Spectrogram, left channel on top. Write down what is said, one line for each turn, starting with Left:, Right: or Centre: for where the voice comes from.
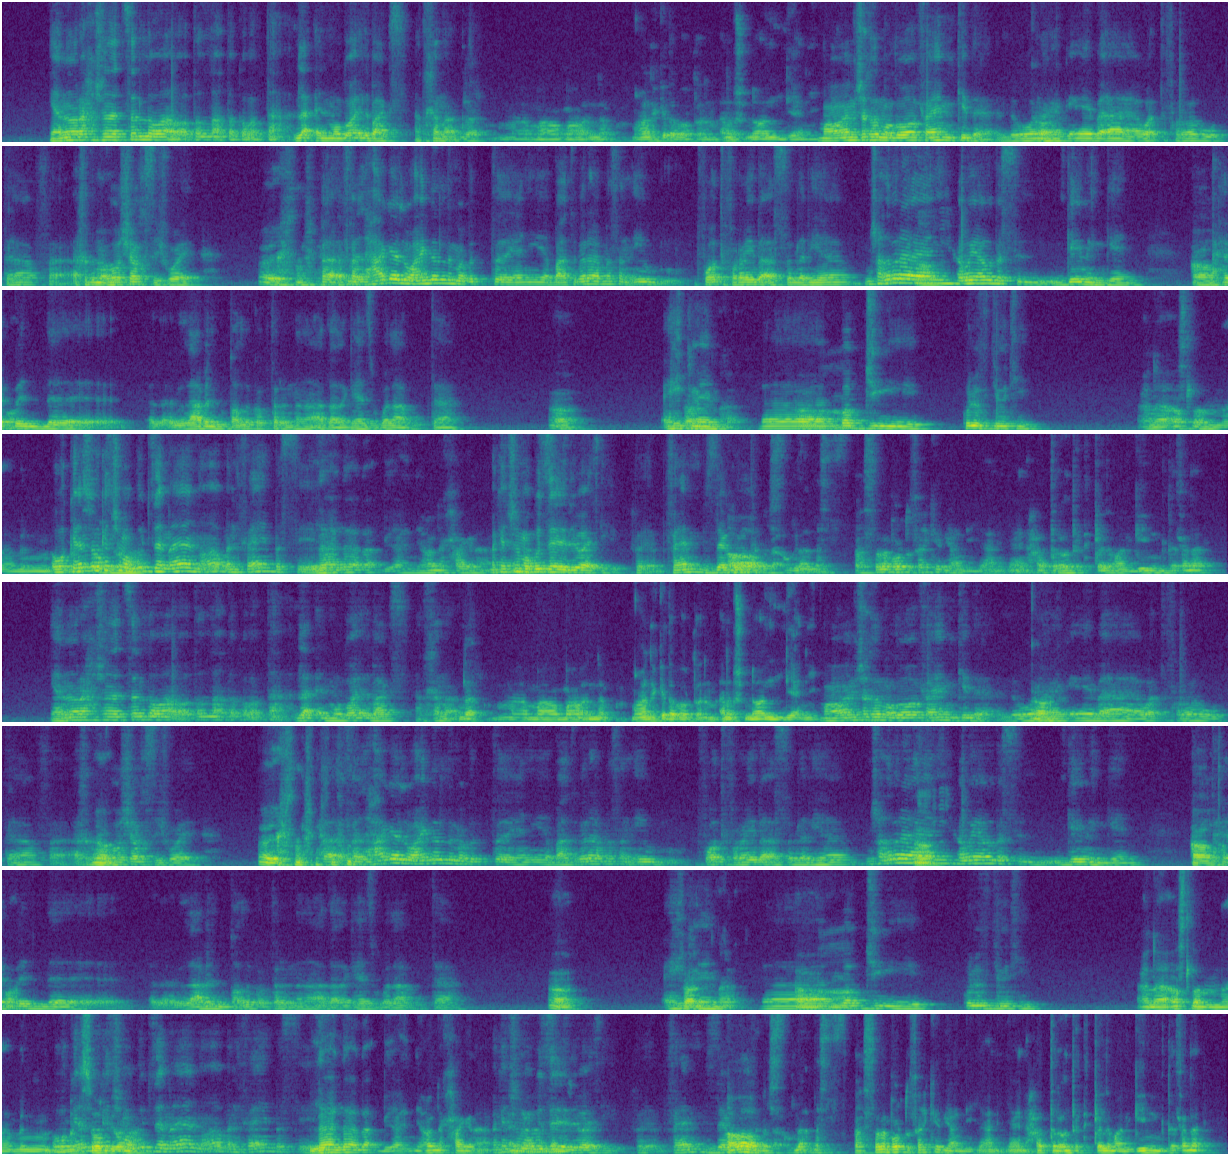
Left: يعني انا رايح عشان اتسلى واطلع طاقه بقى بتاع لا الموضوع هيقلب عكسي هتخانق اكتر
Right: لا ما ما ما هو انا ما انا كده برضه انا انا مش من النوع اللي يعني
Left: ما هو انا مش اخد الموضوع فاهم كده اللي هو
Right: اه
Left: انا جاي بقى وقت فراغ وبتاع فاخد الموضوع
Right: اه
Left: شخصي شويه
Right: ايوه <laughs>
Left: فالحاجة الوحيدة اللي ما بت يعني بعتبرها مثلا ايه في وقت فراغي بقى اتسلى بيها مش هعتبرها
Right: اه
Left: يعني هواية قوي بس الجيمنج يعني
Right: اه
Left: بحب
Right: طبعا
Left: ال- ال- الألعاب المتعلقة أكتر إن أنا قاعد على جهاز وبلعب وبتاع
Right: اه
Left: هيتمان
Right: فعلا اه اه
Left: بابجي
Right: آه.
Left: كول اوف ديوتي
Right: انا اصلا من
Left: هو الكلام
Right: من صغري
Left: ده ما كانش
Right: وانا
Left: موجود زمان اه ما انا فاهم بس
Right: لا لا لا يعني هقول لك حاجه انا
Left: ما كانش
Right: انا
Left: موجود زي
Right: يعني
Left: دلوقتي ف- فاهم ازاي
Right: اه
Left: كنت
Right: بس
Left: بقى وال-
Right: لا بس بس انا برضو فاكر يعني يعني يعني حتى لو انت تتكلم عن الجيمنج ده فانا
